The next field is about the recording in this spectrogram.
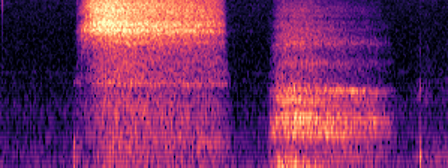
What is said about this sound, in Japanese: はじめまして。僕のことは狐と呼んでね。緊張せずに。ほら、深呼吸してごらん。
